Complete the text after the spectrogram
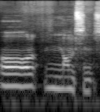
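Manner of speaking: all stressed, drawn out, slow and weighted. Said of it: "repeats it, slower then plain".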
